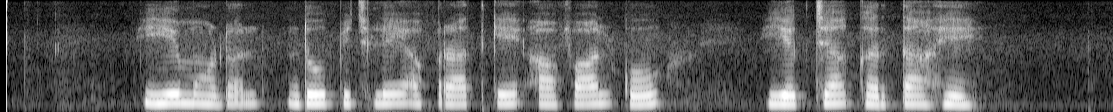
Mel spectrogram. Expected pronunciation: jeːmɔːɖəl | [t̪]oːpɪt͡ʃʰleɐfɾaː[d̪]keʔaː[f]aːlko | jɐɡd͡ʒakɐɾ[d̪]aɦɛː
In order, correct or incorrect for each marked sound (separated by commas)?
incorrect, incorrect, correct, incorrect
